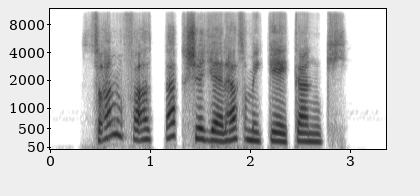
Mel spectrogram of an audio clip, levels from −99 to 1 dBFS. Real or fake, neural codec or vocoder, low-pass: fake; codec, 16 kHz in and 24 kHz out, 0.6 kbps, FocalCodec, streaming, 4096 codes; 10.8 kHz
